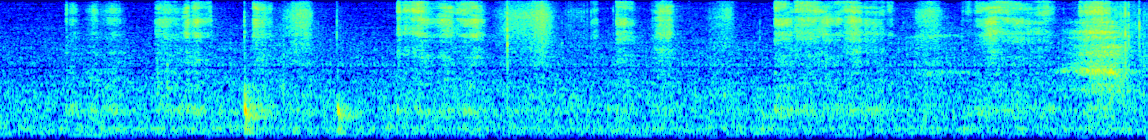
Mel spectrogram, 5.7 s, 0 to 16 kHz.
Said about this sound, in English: Here's where you write the numbers for 7.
